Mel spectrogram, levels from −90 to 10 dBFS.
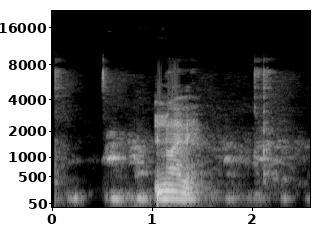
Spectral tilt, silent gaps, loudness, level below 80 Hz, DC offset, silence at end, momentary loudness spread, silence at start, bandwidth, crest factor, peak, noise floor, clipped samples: -6 dB/octave; none; -17 LUFS; -46 dBFS; under 0.1%; 0.25 s; 24 LU; 0.05 s; 9.2 kHz; 18 dB; -2 dBFS; -36 dBFS; under 0.1%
